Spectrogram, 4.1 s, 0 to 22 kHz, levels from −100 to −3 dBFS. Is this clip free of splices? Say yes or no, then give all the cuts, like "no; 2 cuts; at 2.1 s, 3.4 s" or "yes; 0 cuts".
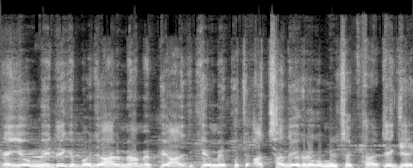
yes; 0 cuts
